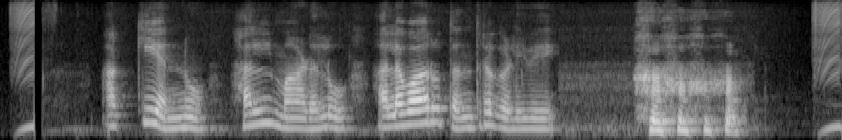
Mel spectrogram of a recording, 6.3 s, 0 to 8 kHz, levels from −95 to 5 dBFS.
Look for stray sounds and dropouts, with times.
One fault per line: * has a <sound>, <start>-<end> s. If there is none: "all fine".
* has a laugh, 4.7-5.6 s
